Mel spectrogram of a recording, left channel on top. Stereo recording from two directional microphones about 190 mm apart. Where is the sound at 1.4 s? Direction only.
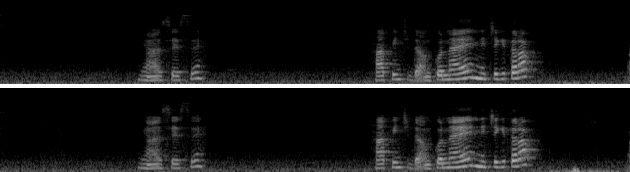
10° left (ahead or behind).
